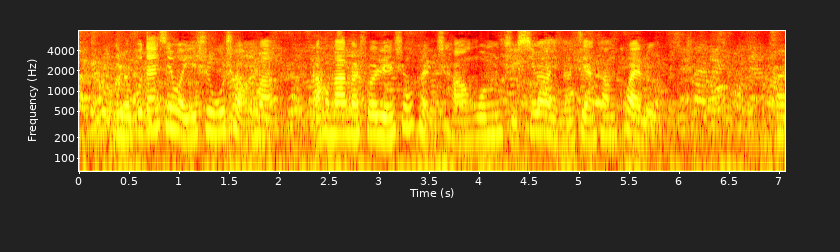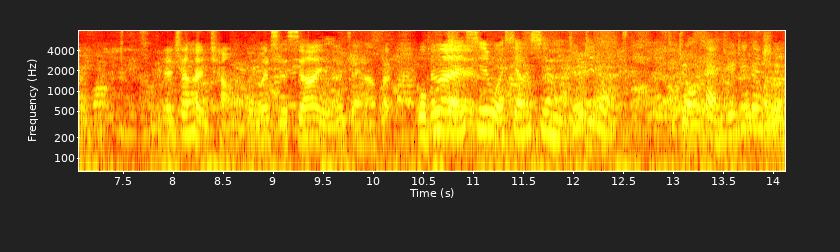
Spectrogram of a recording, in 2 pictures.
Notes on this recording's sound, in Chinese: 在法国作家波伏娃最爱的花神咖啡馆一起聊聊。由于我们见面录音的地方是一家咖啡馆，希望周围的声音可以把大家带到巴黎带到我们身边。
